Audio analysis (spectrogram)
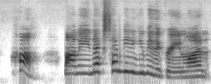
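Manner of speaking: put-on high, small child's voice asking politely; a young girl making a sweet request; little daughter. Mom voices her young daughter.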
